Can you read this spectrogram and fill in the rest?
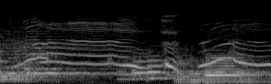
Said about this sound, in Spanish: te lo suplico, no soporto escuchar llorar a los bebés, me vuelven loco.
